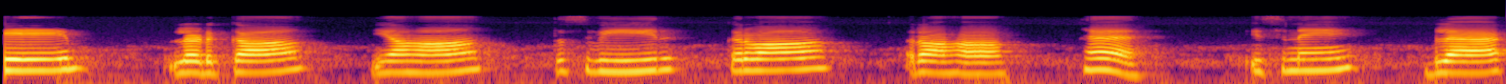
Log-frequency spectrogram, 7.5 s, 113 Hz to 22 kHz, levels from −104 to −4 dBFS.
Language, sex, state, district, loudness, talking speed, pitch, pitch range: Hindi, female, Punjab, Fazilka, -14 LUFS, 80 wpm, 265 Hz, 240-280 Hz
